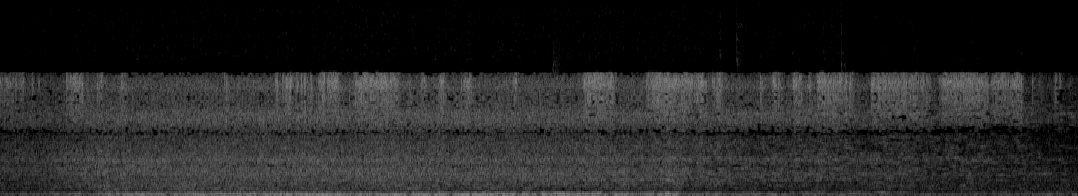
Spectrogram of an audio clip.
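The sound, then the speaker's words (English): Steady electronic static hisses throughout, a dense, continuous wash of noise with a bright upper edge and a low hum underneath, fairly quiet and unbroken, with no voices. “This directly follows the electronic static, another snap, then I groan in my sleep.”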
